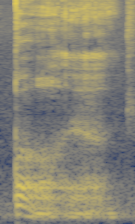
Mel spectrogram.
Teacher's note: huruf qa di sisi tenggorokan, lidahnya naikkan ke atas sehingga rongga udara terkunci dan tidak ada hembusan udaranya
